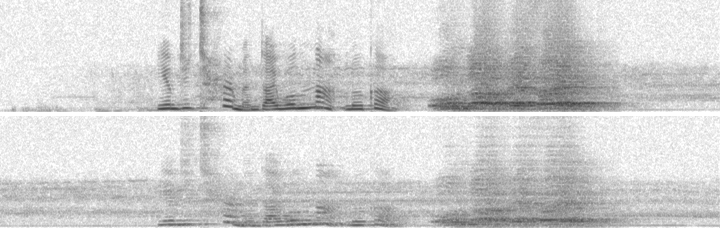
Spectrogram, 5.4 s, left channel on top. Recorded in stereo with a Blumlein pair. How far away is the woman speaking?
About 1.0 m.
